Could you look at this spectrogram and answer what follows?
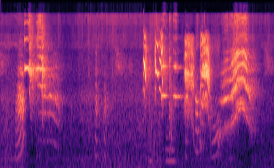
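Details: Green pet parrot, called mitthu, making shrill squawks and wavering, warbled notes while its owner talks to it.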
